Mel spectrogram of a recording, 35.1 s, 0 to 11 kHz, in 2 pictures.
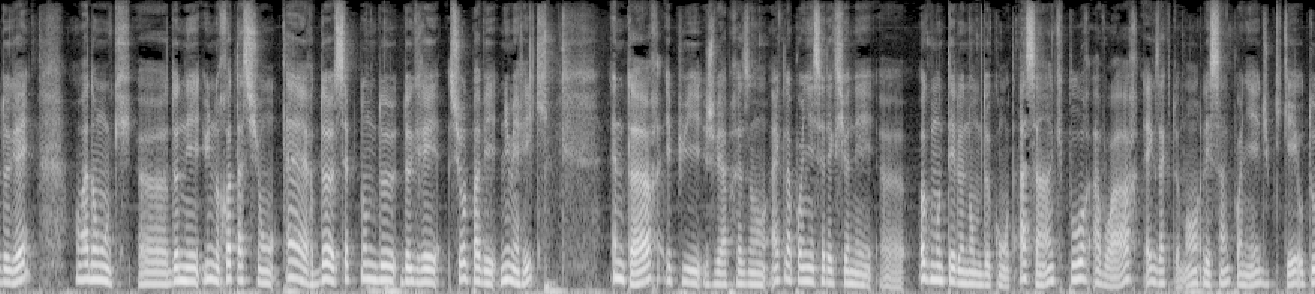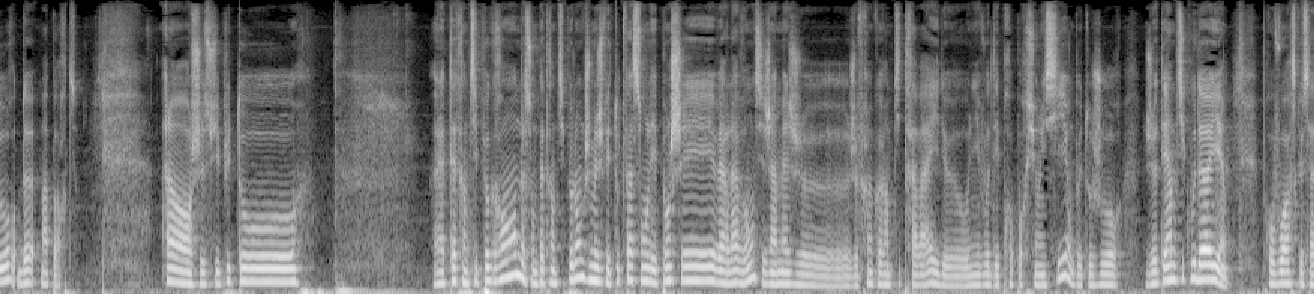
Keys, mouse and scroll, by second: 3.0 r, 7.5 scroll up 1, 9.4 right click, 11.5 click, 11.8 click, 12.9 click, 15.0 z, 15.7 middle click, 18.8 middle click, 20.9 scroll up 1, 21.3 KP_0, 22.0-23.5 scroll down 5, 22.9-23.5 scroll up 1, 25.1-25.4 scroll up 1.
